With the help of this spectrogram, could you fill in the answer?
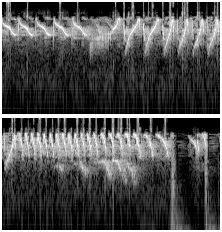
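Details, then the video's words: Canary singing repeated looping whistles, then a long, quick series of falling notes that tightens into a fast high trill with softer low warbles underneath. Two sharp clicks sound near the end. "dengerin kicauan kenari ini"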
